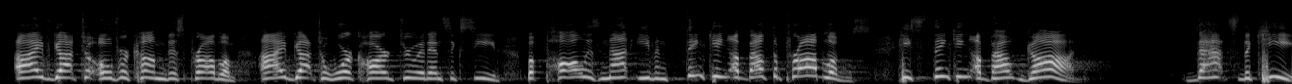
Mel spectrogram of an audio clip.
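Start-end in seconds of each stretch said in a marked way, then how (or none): 5.2-12.9 loud, raised-voice yelling delivery. Speaking to listeners about faith, then apologizing for yelling; yelling. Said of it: "I'm not yelling at you".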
